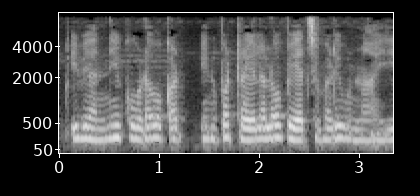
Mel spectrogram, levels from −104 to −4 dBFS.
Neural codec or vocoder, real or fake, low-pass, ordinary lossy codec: vocoder, 24 kHz, 100 mel bands, Vocos; fake; 7.2 kHz; MP3, 48 kbps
